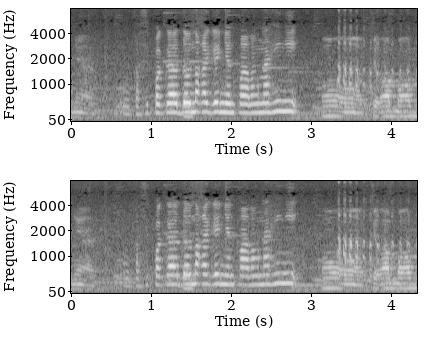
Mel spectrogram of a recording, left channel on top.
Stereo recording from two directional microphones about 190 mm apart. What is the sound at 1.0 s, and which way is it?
Speech, 60° left (ahead or behind).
